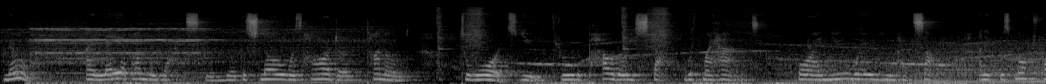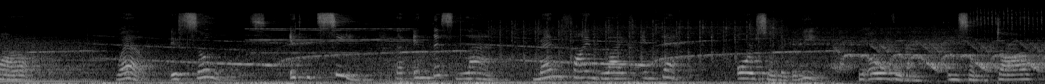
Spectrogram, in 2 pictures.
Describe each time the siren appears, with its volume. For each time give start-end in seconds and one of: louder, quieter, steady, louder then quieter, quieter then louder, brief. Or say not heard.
5.0-20.8 louder.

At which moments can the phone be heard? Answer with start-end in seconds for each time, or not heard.
0.2-2.1, 12.8-14.7.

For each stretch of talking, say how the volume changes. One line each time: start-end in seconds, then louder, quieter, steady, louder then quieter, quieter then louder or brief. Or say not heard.
0.0-10.9 steady
11.6-20.8 steady.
